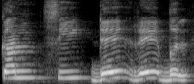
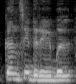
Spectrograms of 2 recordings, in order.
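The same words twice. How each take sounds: First: considerable stretched very slowly, syllable by syllable; slow drawn-out reveal. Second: Said in the usual way. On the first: Shown as a demonstration. Teacher revealing the full word to students, very slow. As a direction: draw out considerable slowly for the class. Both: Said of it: "तो पूरी meaning क्या बनी?".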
